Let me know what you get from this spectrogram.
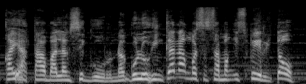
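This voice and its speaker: A woman's voice: fairly high pitch, lively intonation, fast talker, fairly bright tone, soft background music. A woman playing a stern but caring middle-aged religious aunt in an emphatic Tagalog radio drama. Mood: angry, scolding. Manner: emphatic, scolding then consoling.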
